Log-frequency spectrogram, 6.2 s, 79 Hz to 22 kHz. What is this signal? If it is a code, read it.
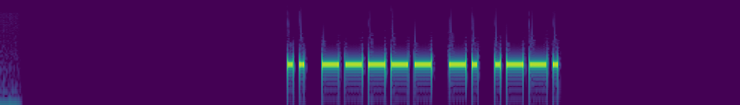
Morse code, heard as a keyed tone, about 25 wpm, 700 Hz. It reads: I0NP
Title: DXCC-100 Call Signs - 4 Characters - 25wpm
